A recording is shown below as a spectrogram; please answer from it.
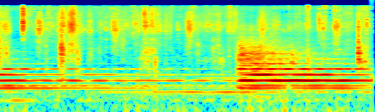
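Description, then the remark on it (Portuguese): A loud bell rings with a sustained, humming resonance that swells even louder partway through, while faint irregular knocks like hoofbeats or footsteps patter in the background. “Você justamente quando você começa a rezar meio que desesperadamente, você escuta um barulho de um sino muito alto.”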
